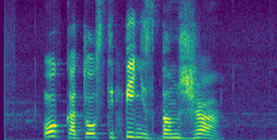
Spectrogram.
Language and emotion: Russian, angry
